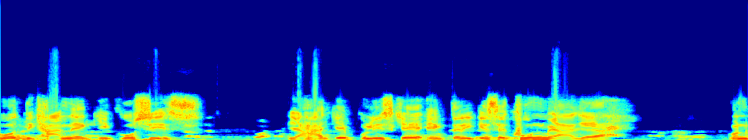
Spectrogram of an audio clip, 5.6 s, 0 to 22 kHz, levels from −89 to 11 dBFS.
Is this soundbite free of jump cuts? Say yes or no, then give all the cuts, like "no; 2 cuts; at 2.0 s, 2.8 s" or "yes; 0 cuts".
yes; 0 cuts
